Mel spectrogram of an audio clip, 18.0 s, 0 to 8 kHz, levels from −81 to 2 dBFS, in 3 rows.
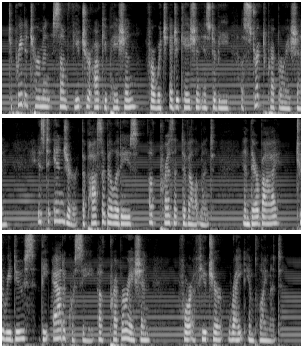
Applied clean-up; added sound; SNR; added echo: none; Wind instrument, woodwind instrument; 19 dB; reverberation time 0.2 s.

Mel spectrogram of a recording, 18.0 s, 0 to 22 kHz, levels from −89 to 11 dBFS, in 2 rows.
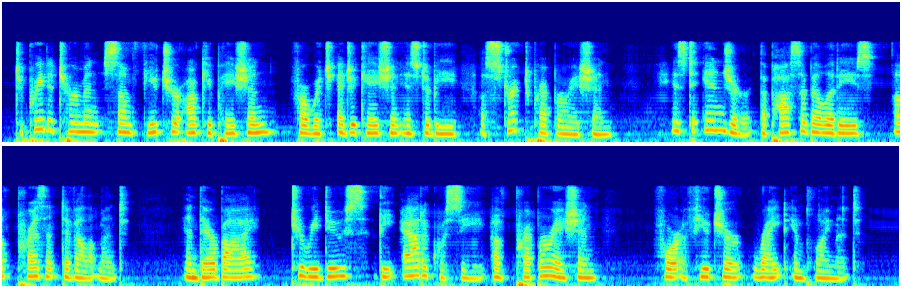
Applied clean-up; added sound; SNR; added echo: neural separator model SepFormer DNS4.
